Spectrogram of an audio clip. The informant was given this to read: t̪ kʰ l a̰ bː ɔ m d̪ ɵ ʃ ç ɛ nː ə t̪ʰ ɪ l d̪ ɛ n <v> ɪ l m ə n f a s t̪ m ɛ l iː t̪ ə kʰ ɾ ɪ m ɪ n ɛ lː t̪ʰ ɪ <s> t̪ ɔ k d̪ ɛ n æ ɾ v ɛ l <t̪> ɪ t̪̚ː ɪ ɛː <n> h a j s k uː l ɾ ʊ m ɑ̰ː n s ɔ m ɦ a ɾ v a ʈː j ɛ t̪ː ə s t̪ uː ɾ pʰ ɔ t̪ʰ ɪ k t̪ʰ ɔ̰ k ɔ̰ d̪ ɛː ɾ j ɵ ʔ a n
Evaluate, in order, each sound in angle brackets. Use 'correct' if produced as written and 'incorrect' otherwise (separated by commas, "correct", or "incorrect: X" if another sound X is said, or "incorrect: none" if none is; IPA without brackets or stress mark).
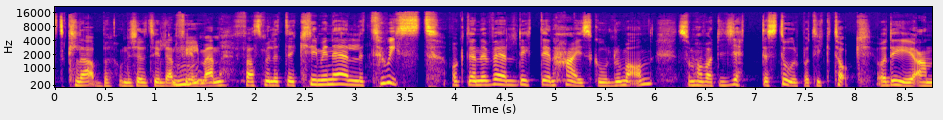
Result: incorrect: f, correct, incorrect: d̪, correct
